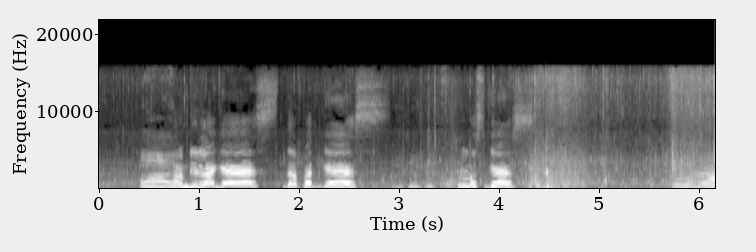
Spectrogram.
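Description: Water splashes as a man wades through a river.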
